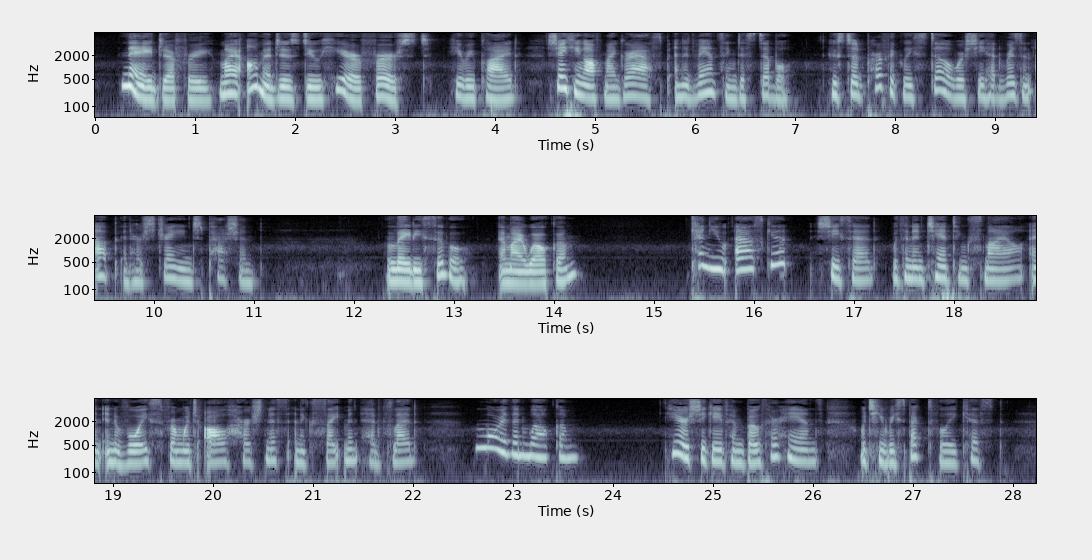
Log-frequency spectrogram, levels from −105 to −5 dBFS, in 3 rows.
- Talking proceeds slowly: No, average, 150 wpm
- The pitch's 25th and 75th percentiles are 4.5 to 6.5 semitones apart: Yes, average, 4.8 semitones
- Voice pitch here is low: No, medium, 180 Hz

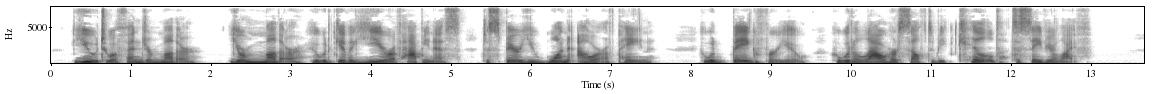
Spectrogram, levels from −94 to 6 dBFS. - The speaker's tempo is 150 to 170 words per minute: Yes, average, 165 wpm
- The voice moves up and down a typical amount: Yes, average, 3.2 semitones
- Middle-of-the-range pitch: Yes, medium, 165 Hz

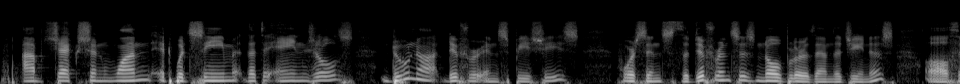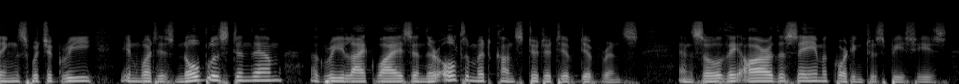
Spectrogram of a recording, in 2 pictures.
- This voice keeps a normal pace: Yes, average, 150 wpm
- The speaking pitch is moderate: Yes, medium, 150 Hz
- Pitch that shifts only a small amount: No, average, 4.1 semitones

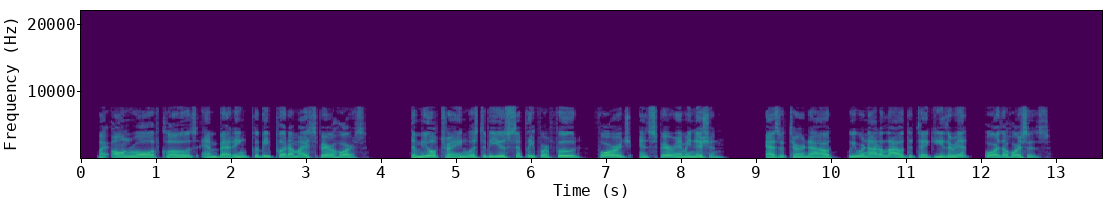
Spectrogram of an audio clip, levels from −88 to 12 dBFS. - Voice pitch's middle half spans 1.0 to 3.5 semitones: No, average, 5.2 semitones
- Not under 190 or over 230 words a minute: Yes, average, 195 wpm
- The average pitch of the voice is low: No, medium, 155 Hz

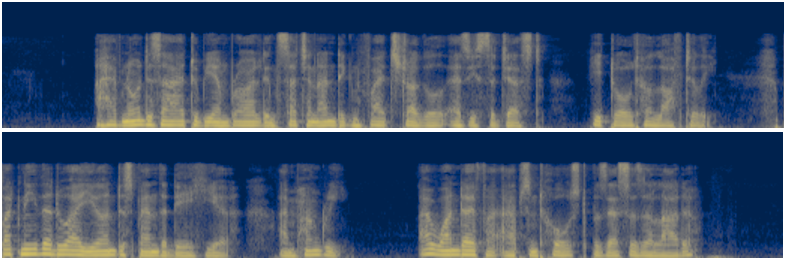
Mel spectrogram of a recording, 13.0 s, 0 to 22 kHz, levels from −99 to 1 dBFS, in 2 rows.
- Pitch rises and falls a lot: No, average, 3.2 semitones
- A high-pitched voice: No, low, 105 Hz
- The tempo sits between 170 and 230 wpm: Yes, average, 185 wpm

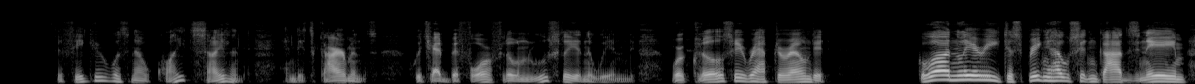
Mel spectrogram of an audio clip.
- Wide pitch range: Yes, wide, 7.6 semitones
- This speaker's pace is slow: No, average, 155 wpm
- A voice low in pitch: Yes, low, 125 Hz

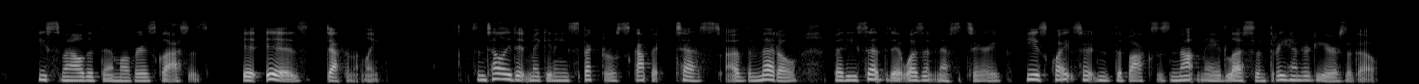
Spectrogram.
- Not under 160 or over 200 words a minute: Yes, average, 170 wpm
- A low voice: No, medium, 180 Hz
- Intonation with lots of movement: No, average, 3.6 semitones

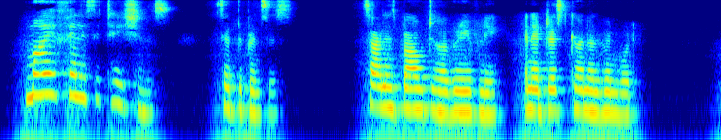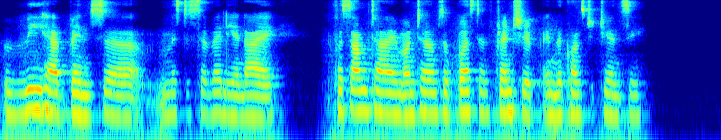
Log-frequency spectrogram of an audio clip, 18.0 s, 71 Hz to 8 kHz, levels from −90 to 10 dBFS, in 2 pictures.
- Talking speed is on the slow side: Yes, slow, 115 wpm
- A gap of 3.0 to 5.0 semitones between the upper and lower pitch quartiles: No, narrow, 2.5 semitones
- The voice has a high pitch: No, medium, 180 Hz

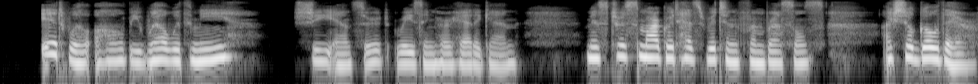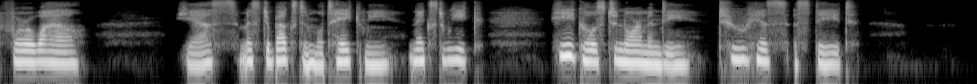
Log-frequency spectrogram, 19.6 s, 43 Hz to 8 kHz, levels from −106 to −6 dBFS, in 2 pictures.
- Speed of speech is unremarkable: No, slow, 125 wpm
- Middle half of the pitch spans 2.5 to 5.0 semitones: Yes, average, 3.8 semitones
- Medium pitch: Yes, medium, 175 Hz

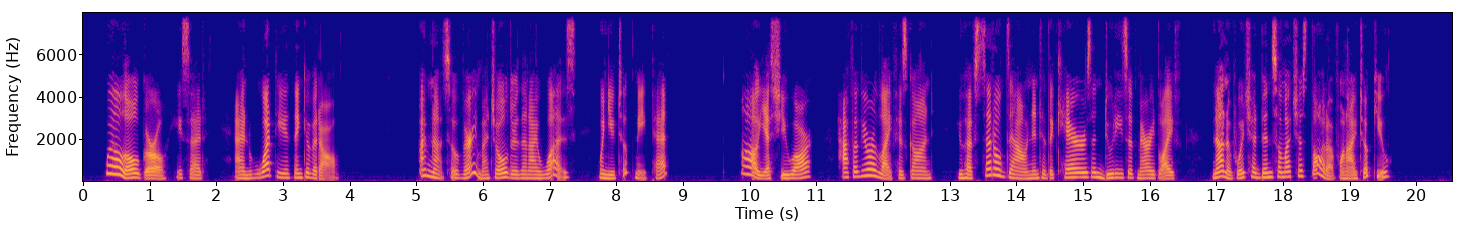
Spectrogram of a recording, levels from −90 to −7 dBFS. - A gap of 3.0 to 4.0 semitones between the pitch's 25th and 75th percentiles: No, average, 4.6 semitones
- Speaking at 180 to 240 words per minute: Yes, average, 185 wpm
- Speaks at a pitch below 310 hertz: Yes, high, 190 Hz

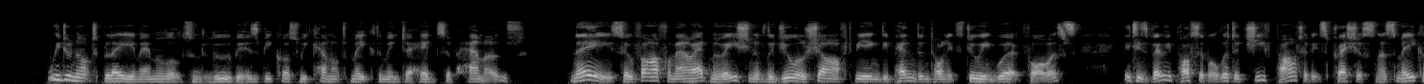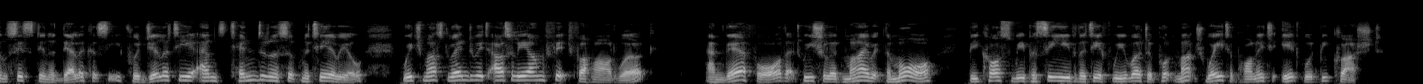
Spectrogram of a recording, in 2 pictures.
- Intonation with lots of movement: Yes, wide, 6.0 semitones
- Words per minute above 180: Yes, average, 190 wpm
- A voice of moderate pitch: Yes, medium, 145 Hz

